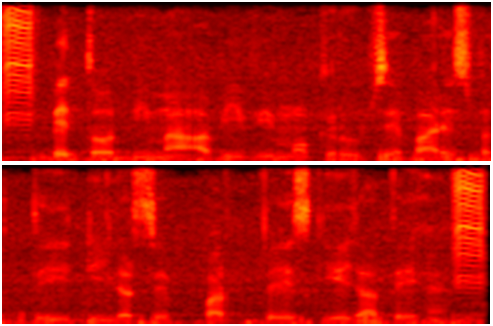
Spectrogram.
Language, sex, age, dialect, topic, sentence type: Hindi, male, 18-24, Kanauji Braj Bhasha, banking, statement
